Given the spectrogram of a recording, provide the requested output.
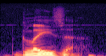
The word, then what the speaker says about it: Glaiza: So, another podcast I want to tell you about is called Classical Glaza, and I hope I'm pronouncing it right. I'm sure I am. Glaza is G-L-A-I-Z-A.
